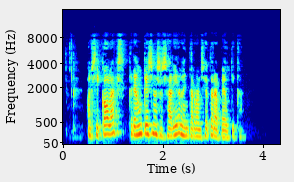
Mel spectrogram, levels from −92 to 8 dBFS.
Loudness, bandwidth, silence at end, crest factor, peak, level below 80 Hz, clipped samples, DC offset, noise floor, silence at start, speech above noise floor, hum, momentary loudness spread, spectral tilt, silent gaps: -16 LUFS; 9.2 kHz; 0.75 s; 18 dB; 0 dBFS; -64 dBFS; under 0.1%; under 0.1%; -84 dBFS; 0.2 s; 67 dB; none; 10 LU; -5 dB/octave; none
